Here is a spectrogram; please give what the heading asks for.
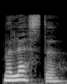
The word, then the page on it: molester: anglais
